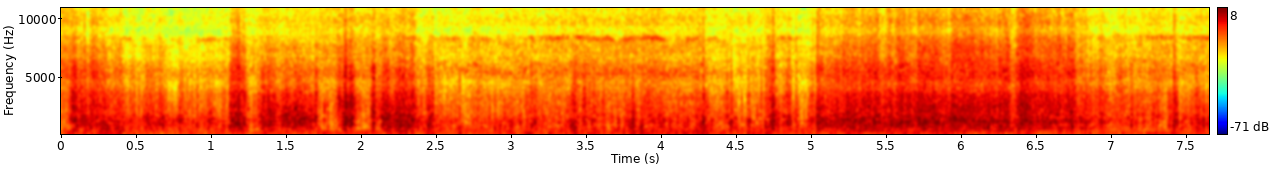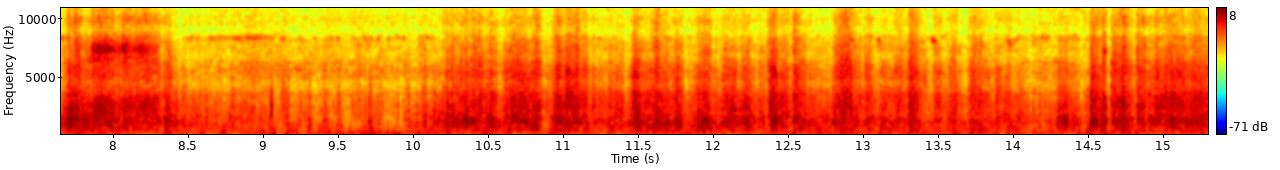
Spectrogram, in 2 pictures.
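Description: Loud, steady wind rush on an action camera's microphone on a moving Honda CBR600F motorcycle, covering the engine note.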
